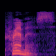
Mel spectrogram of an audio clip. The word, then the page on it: premiss: British English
